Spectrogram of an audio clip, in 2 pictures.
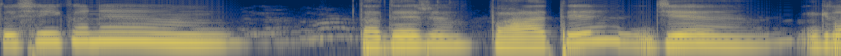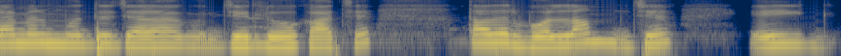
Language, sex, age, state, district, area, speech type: Bengali, female, 18-30, West Bengal, Dakshin Dinajpur, urban, spontaneous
